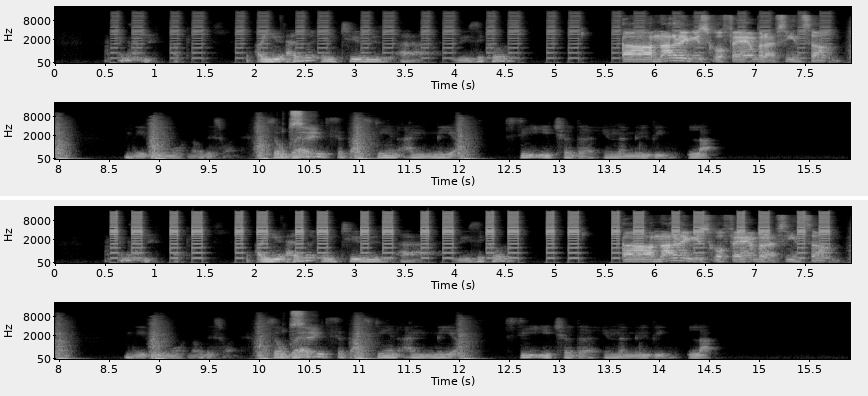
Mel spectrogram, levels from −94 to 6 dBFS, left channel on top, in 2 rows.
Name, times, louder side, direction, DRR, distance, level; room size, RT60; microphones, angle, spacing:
voice 1, 0.6-1.3 2.0-4.6 8.7-9.7 10.1-12.1 12.5-14.5, equal, 5° left, 0.4 m, -30 dB
sound 1, 0.6-0.9 1.2-1.5 1.8-2.1 2.4-2.7 3.1-3.4 3.7-4.0 4.3-4.6 4.9-5.2 5.6-5.9 6.2-6.5 6.8-7.2 7.4-7.8, right 13 dB, 85° right, 0.4 m, -23 dB
voice 2, 5.7-7.8 10.3-10.6, left 3 dB, 55° left, 0.8 m, -21 dB
sound 2, 7.9-8.1 8.9-9.1 9.9-10.2 10.9-11.2 12.0-12.2, left 1 dB, 90° left, 1.2 m, -30 dB
3.3 x 2.4 x 2.8 m
head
